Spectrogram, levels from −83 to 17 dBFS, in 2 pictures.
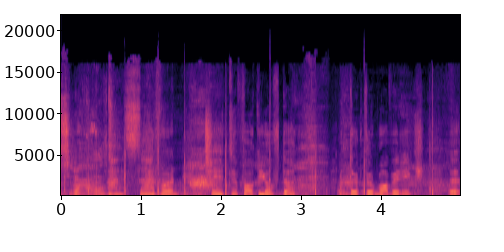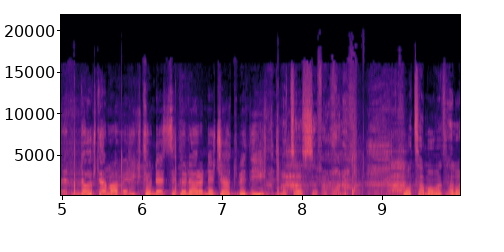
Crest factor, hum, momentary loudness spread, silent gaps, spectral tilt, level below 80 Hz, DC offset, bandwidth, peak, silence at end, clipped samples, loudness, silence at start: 20 dB; none; 7 LU; none; -3.5 dB/octave; -48 dBFS; under 0.1%; 18.5 kHz; 0 dBFS; 0 s; under 0.1%; -20 LUFS; 0 s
